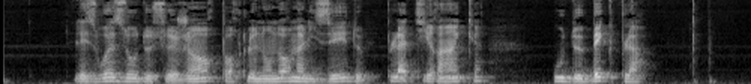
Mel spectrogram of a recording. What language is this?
French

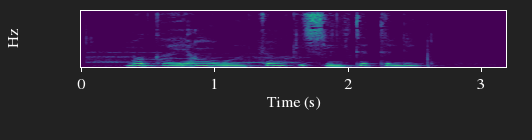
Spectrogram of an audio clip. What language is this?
Mundang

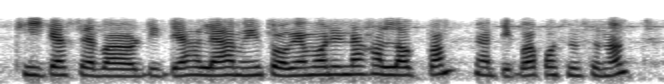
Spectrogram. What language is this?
Assamese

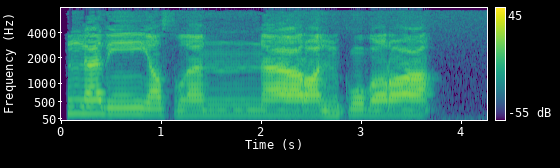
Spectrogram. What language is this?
Arabic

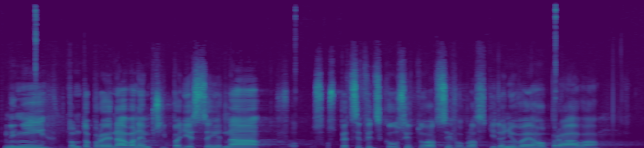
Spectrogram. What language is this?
Czech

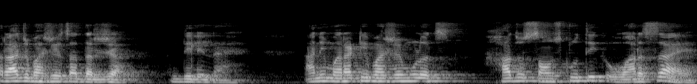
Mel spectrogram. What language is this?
Marathi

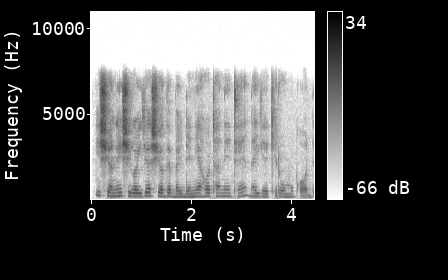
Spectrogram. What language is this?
Kikuyu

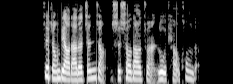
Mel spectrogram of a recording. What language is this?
Chinese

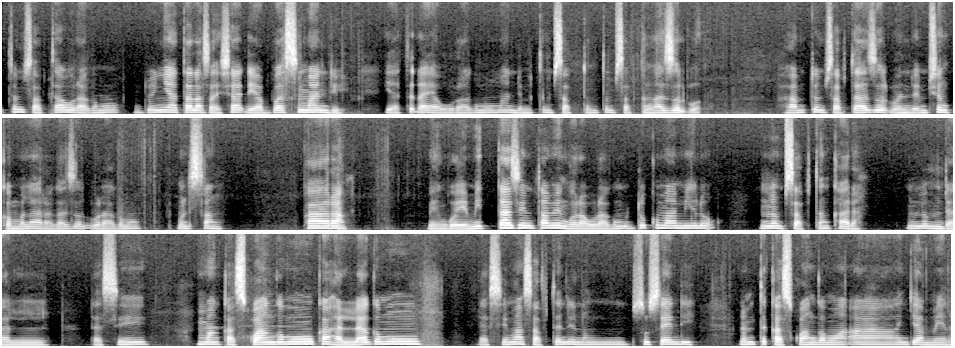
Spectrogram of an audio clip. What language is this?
Afade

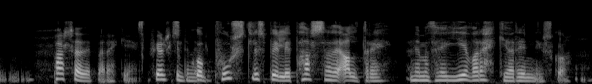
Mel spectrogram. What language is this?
Icelandic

